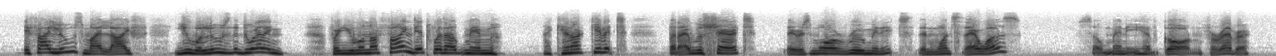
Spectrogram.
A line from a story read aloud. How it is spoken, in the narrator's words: cried Mim then in great fear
